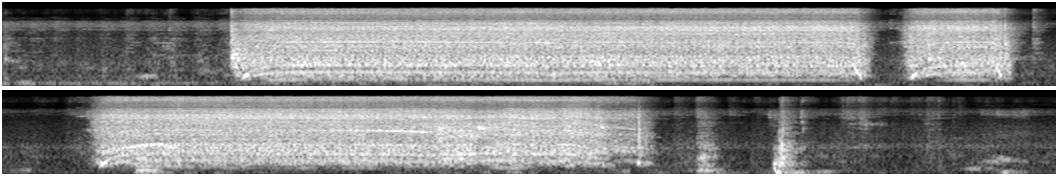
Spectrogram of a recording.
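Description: Power drill boring through the aluminium screen frame where the screen roller sits, making the hole for a rivet. The motor spins up and runs steadily for about three seconds, gives a brief blip, then runs again for about two and a half seconds. A couple of sharp clicks follow.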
